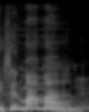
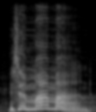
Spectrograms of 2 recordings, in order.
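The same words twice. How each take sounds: First: Said in the usual way. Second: "mind" drawn out slowly, pressed home; slow emphatic repeat. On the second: Shown as a demonstration. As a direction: repeat "It's in my mind" slower, leaning on "my".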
